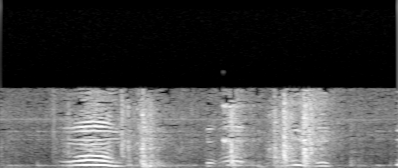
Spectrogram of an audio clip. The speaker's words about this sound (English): Then she heard someone trying the lock on the door.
